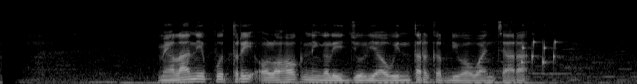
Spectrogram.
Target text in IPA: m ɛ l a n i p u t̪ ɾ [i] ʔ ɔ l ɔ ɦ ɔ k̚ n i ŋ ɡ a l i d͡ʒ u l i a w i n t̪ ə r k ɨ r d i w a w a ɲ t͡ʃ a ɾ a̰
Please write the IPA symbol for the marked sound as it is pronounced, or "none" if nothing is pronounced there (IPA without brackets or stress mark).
i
